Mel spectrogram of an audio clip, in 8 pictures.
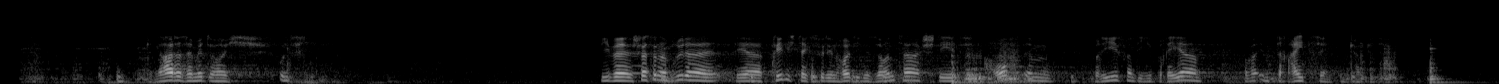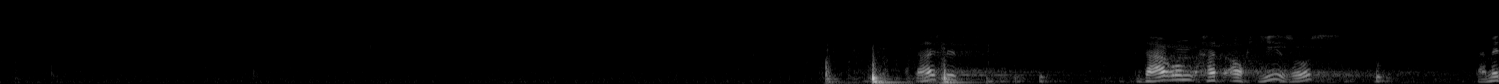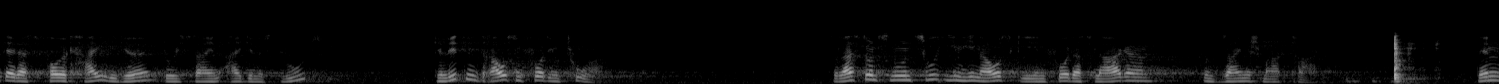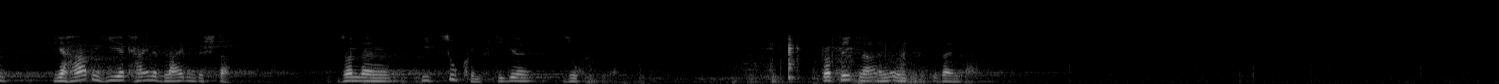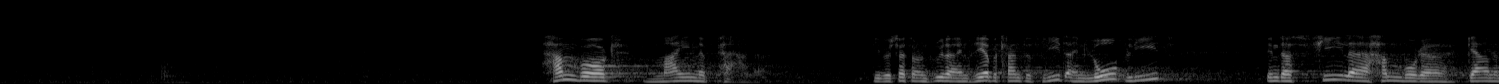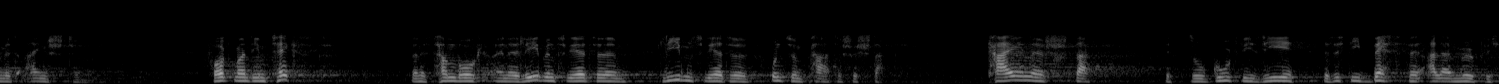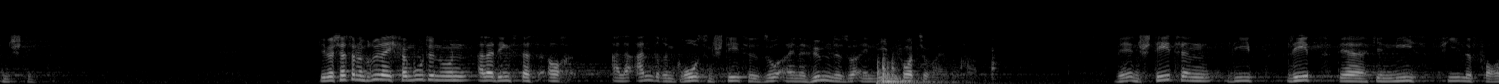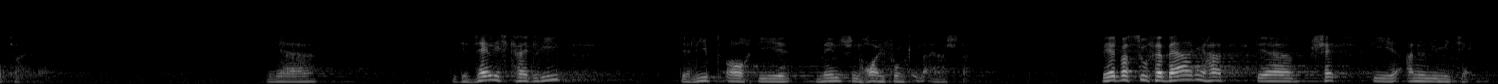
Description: Predigt vom Sonntag Judika, 22.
